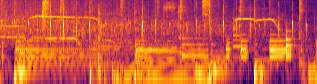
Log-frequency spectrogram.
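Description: Live band music without vocals: sustained keyboard chords over bass guitar and drums, with a steady beat of drum and cymbal hits.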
